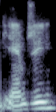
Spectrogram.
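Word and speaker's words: Gamgee: Sam Wise, how do you pronounce that last name? Gamji.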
